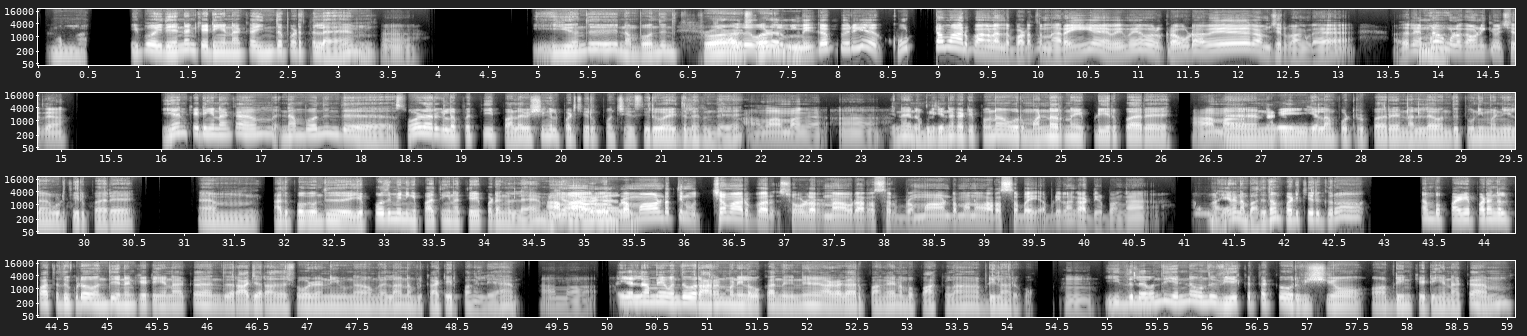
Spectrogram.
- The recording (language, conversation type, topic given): Tamil, podcast, ஒரு திரைப்படம் உங்களின் கவனத்தை ஈர்த்ததற்கு காரணம் என்ன?
- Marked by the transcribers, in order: other background noise; surprised: "அது வந்து மிகப்பெரிய கூட்டமா இருப்பாங்களே"; "இதுவே" said as "இவே"; drawn out: "கிரவுடாவே"; drawn out: "இந்த"; other noise; surprised: "பிரம்மாண்டத்தின் உச்சமா இருப்பாரு, சோழர்ன்னா ஒரு அரசர், பிரம்மாண்டமான ஒரு அரசபை"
